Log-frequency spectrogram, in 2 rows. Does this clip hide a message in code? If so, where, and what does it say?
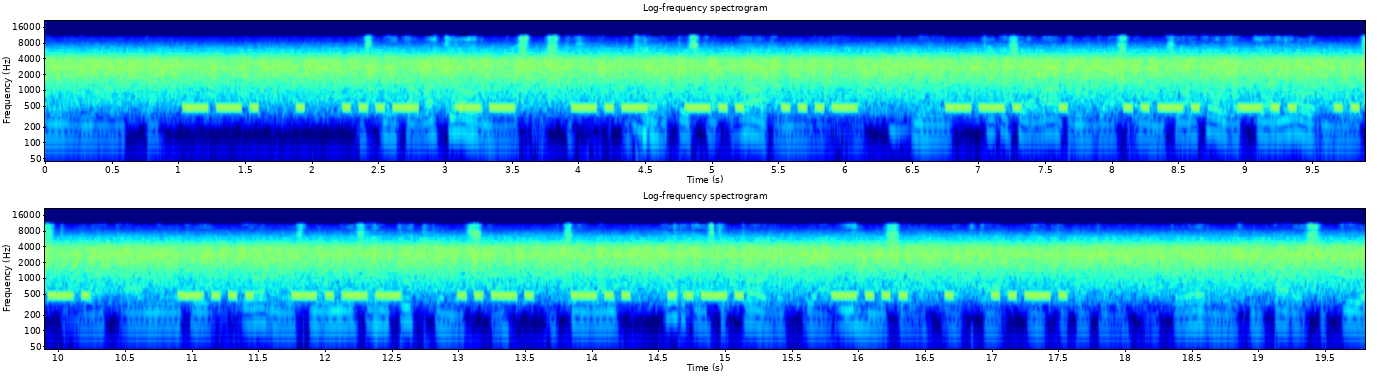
Yes: Morse code (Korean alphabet) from 1.0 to 17.6 s, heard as a keyed tone, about 19 wpm, spaced as for 16 wpm, 470 Hz, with radio static and speech in Finnish. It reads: 삶을 사는 데는 단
